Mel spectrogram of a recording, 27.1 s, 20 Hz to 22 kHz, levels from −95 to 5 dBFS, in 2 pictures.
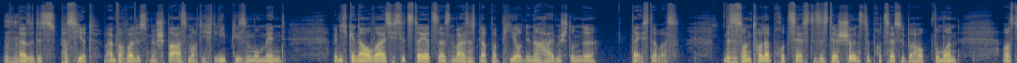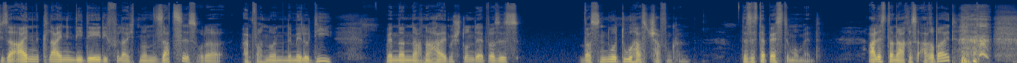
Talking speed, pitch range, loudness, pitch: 195 wpm, 105-125 Hz, -24 LUFS, 115 Hz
